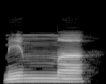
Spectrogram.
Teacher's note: جلدی پڑھیں گے. مما میم مشدد ہے آواز ناک میں چھپائیں گے غنہ کریں گے. الف مدہ ہے.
